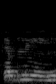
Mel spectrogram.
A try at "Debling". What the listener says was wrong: It's no G, it's Debling.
